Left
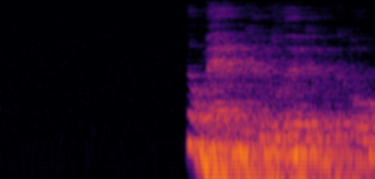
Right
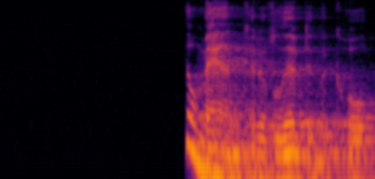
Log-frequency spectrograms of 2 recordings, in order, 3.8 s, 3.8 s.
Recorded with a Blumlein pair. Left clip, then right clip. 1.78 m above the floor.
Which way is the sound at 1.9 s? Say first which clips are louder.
Right 7 dB; 40° right.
